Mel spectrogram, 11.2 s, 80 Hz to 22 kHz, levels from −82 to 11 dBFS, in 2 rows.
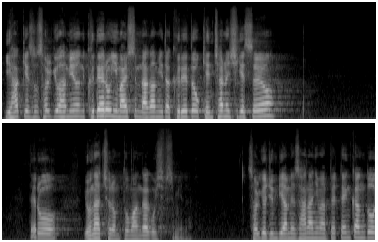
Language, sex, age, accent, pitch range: Korean, male, 40-59, native, 155-190 Hz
